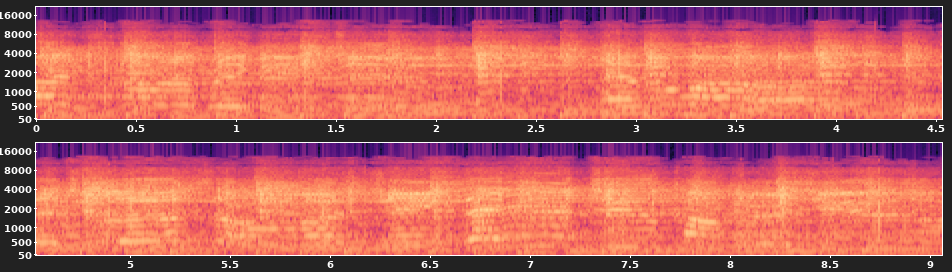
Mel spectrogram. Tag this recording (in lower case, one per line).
music
rhythm and blues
